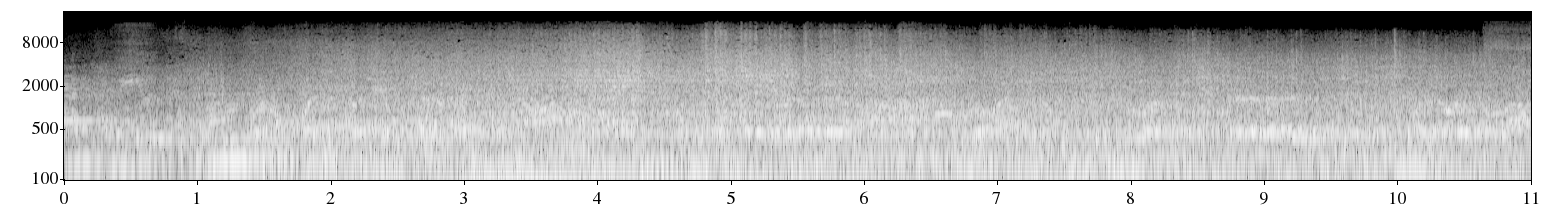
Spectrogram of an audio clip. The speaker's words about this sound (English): The cars are coming round now and forming up for the dummy grid.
